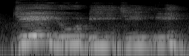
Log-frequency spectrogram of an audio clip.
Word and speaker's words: judge: If DG comes together in any word, then we always drop D.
